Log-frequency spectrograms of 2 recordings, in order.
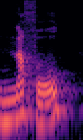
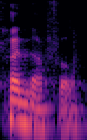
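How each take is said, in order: First: The word begins with a plain N sound. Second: The word begins with a K then N sound.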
